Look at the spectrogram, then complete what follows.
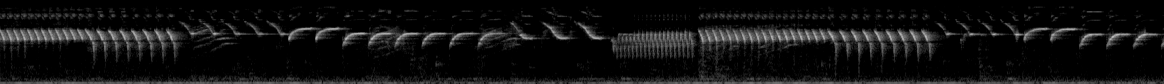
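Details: Canary song for training other birds: rapid buzzy trills alternating with series of clear downward-swept whistled notes, repeated phrases, with a faint low hum beneath.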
